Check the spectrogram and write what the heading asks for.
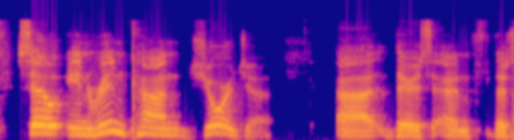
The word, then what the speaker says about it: Rincon: if you pronounce this r-i-n-c-o-n is it Rincon I'm going to assume yeah very good wow in con Georgia or rassonne if we were in French but we we're not so in Rincon Georgia uh there's um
